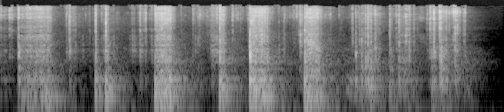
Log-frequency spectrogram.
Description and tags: Scraping freezer ice with a knife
